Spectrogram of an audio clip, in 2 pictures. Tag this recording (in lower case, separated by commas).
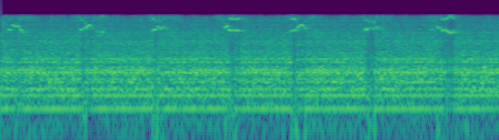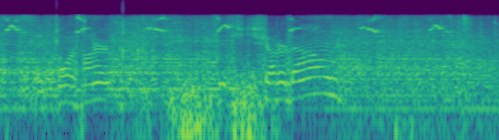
speech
